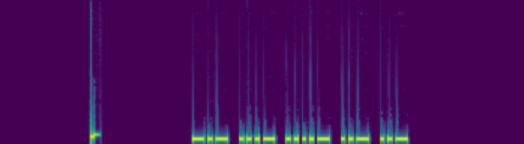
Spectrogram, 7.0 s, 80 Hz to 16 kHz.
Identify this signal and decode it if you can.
Morse code, heard as a keyed tone, about 22 wpm, 700 Hz. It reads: KV4UU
